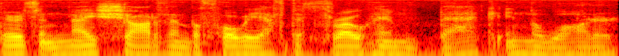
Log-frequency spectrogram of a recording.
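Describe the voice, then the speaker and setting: A quiet man with an American accent speaks fairly quickly in a fairly low pitch, with noticeable background noise. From Boston, Massachusetts. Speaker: fishing youtuber. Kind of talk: casual vlog commentary. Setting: outdoors by a creek. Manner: quiet, subdued while catching fish.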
